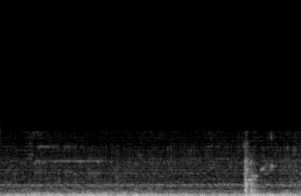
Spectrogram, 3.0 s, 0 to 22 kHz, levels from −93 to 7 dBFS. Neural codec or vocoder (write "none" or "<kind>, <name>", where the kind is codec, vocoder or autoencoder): vocoder, HiFi-GAN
